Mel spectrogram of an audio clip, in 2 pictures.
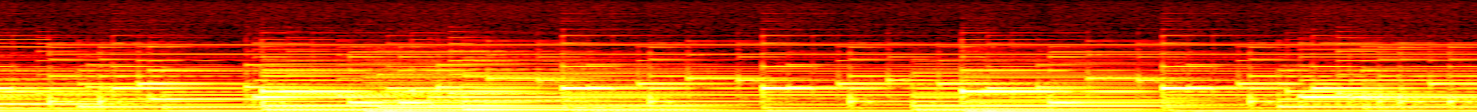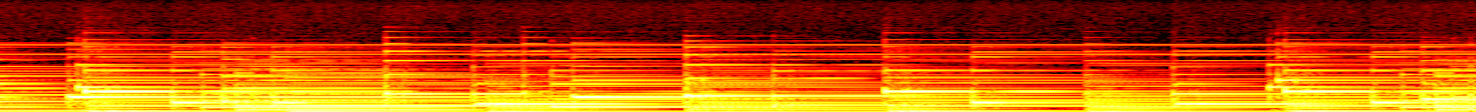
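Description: Slow piano music: held notes and chords struck about once a second over sustained low bass notes.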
